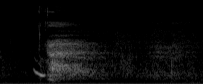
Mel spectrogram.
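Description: A single short, breathy sniff about half a second in, lasting about half a second.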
